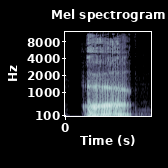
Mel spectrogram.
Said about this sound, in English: Oh, God. Did he say it just like that? That's an actual quote with the belch and everything. Yeah, he had gas that day.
